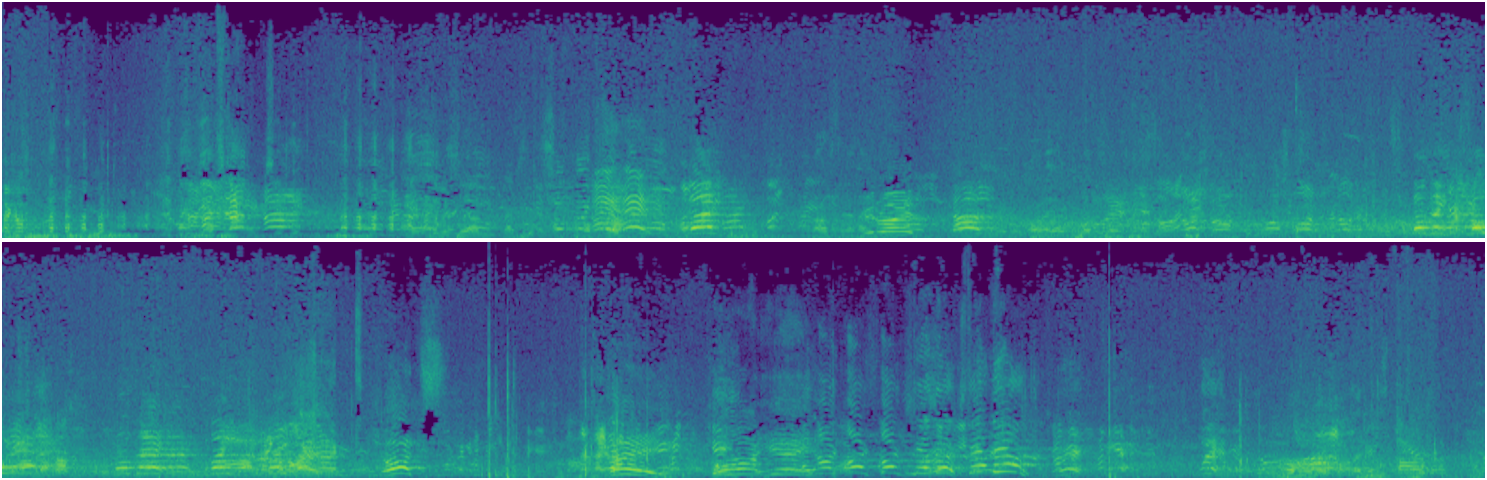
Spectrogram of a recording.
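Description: Young players shout to each other outdoors on an open field.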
